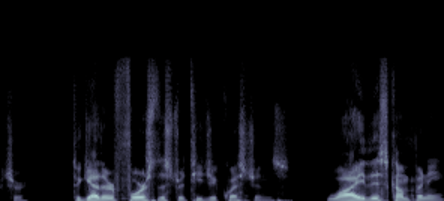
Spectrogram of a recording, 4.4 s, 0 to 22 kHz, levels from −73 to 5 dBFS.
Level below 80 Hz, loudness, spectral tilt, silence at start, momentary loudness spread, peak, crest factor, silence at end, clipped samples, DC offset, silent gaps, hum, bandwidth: -56 dBFS; -24 LUFS; -4.5 dB/octave; 0.05 s; 21 LU; -8 dBFS; 18 dB; 0.05 s; under 0.1%; under 0.1%; none; none; 16 kHz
